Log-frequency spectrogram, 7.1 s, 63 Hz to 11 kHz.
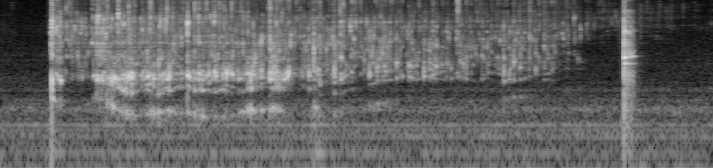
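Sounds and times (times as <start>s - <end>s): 
water pouring into a glass: 0.5s - 6.2s.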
